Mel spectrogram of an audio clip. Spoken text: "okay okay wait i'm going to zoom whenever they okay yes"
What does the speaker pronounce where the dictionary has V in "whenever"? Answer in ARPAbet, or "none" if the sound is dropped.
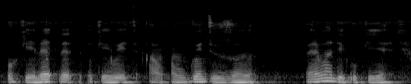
W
